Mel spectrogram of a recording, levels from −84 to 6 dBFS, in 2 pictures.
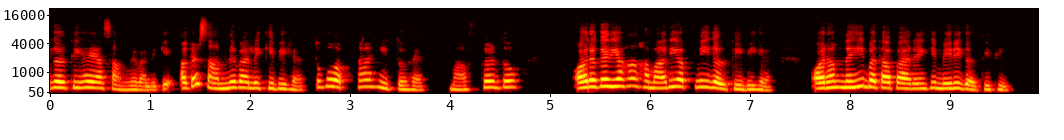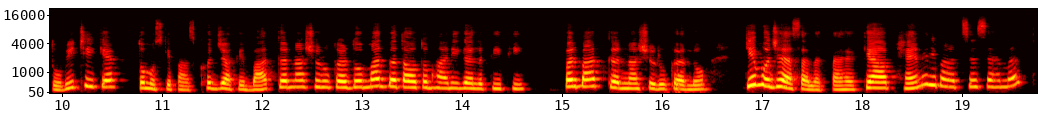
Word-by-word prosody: गलती 275 0 +3
है 280 +1 +3
या 260 - +1
सामने 190 -7 -6
वाले 170 -1 -6
की। 215 - -6 0.2
अगर 350 +10 +2
सामने 255 - 0
वाले 265 -3 0
की 245 0 -4
भी 230 -1 -2
है 185 -5 -6
तो 295 - -5
वो 335 +2 0
अपना 305 +1 -3
ही 250 - -1
तो 190 - -1
है, 170 -1 -8 0.3
माफ 185 0 -6
कर 290 0 +3
दो 295 +2 -2 0.6
और 270 +4 +7
अगर 335 +2 +7
यहाँ 345 +1 +2
हमारी 275 +2 0
अपनी 305 -1 +1
गलती 220 -6 +2
भी 195 0 -2
है 160 -3 -6 0.4
और 250 +2 +5
हम 285 - +3
नहीं 290 +4 +3
बता 290 -4 +5
पा 250 -2 +2
रहे 230 0 -2
हैं 235 - -4
कि 265 - -3
मेरी 240 +1 0
गलती 190 -4 -2
थी, 180 -3 -8 0.3
तो 180 - -4
भी 250 +5 -3
ठीक 325 -3 -4
है। 305 0 +1 0.2
तुम 260 -2 +1
उसके 210 -1 -6
पास 175 -4 -10
खुद 255 -3 -2
जाके 220 -4 -1
बात 195 +4 -3
करना 300 +1 +1
शुरू 300 -1 -4
कर 285 -1 +4
दो, 300 +1 +1
मत 330 +4 +1
बताओ 305 -3 +5
तुम्हारी 255 -2 -2
गलती 230 -2 -2
थी, 220 0 -8 0.4
पर 320 0 +8
बात 340 0 0
करना 240 -5 +2
शुरू 215 -2 0
कर 205 -2 +1
लो, 200 +1 -4 0.4
कि 375 - +7
मुझे 335 -5 +3
ऐसा 225 -5 +1
लगता 180 +1 -5
है। 190 - -2
क्या 265 +9 +3
आप 260 0 0
हैं 245 +2 +1
मेरी 410 0 +1
बात 315 -5 -3
से 315 0 -4
सहमत? 320 +8 -4
260 Hz, 235 wpm, -23 LUFS, 220-300 Hz, 0.6 s, पर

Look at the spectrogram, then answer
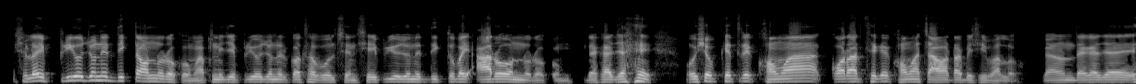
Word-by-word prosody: আসলে 140 +3 -1
এই - - -4
প্রিয়জনের 190 +2 +2
দিকটা 165 -1 0
অন্যরকম। 130 -9 -1
আপনি 115 +4 -4
যে, 115 - +2
প্রিয়জনের 120 -1 -1
কথা 115 +1 -1
বলছেন 105 -1 -4
সেই 115 -1 0
প্রিয়জনের 125 -2 -1
দিক 125 -1 -4
তো - - -1
ভাই 130 - +4 0.2
আরো 125 +1 +5
অন্য 110 -2 -1
রকম। 90 -1 -10 0.3
দেখা 115 +2 +1
যায় 130 +4 +3 0.5
ঐসব 125 +2 +2
ক্ষেত্রে 140 +1 +1
ক্ষমা 130 +3 +3 0.4
করার 130 +1 +5
থেকে 135 +1 0
ক্ষমা 120 +2 0
চাওয়াটা 105 0 +3
বেশি 100 0 -6
ভালো। 90 -1 -5 0.3
কারণ 100 +2 -3
দেখা 105 +2 +1
যায় 110 0 +2
120 Hz, 170 wpm, -23 LUFS, 110-135 Hz, 0.5 s, আরো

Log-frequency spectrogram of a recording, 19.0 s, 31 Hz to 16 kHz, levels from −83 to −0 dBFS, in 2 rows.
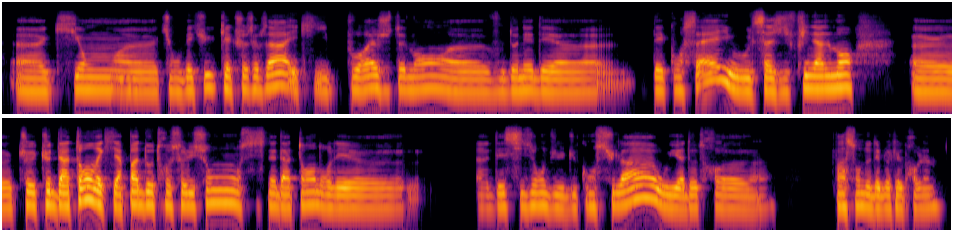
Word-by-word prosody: heu, 115 -1 -2
qui 125 +3 -5
ont, 120 -1 -2
heu, 110 -1 -2
qui 105 +2 -9
ont 115 -1 -5
vécu 120 +5 -2
quelque 135 -3 -2
chose 125 -2 -3
comme 125 - -2
ça 145 +2 +5
et - - -1
qui 110 0 -9
pourraient 125 +2 +1
justement, 125 +1 -2
heu, 110 0 -1
vous 110 +1 -7
donner 115 +1 -1
des, 110 0 0
heu, 110 +9 -3 0.3
des 120 -2 0
conseils? 110 -1 +1
Ou 115 -4 +2
il 110 - -4
s'agit, 110 -2 0
finalement, 130 +3 +4 0.6
heu, 110 -1 0
que 130 - 0
que 125 +2 +1
d'attendre 155 +7 +7
et - - +8
qu'il 125 - -1
y - - +7
a - - -2
pas 130 +4 +5
d'autres 130 0 0
solutions 130 +5 0
si 120 +1 -9
ce - - -10
n'est 120 - +1
d'attendre 120 +2 0
les 110 0 +3
heu, 105 0 -4 0.7
la 110 0 -11
décisions 120 +2 -2
du 110 -1 -4
du 110 +2 -7
consulat 135 - +2
ou 125 -8 +2
il 110 - +1
y - - +5
a 105 - +3
d'autres 105 -1 -4 0.7
façons 115 +1 -1
de 115 - +1
débloquer 110 0 -1
le 110 - -1
problème? 105 +2 -7
115 Hz, 185 wpm, -21 LUFS, 110-125 Hz, 0.7 s, et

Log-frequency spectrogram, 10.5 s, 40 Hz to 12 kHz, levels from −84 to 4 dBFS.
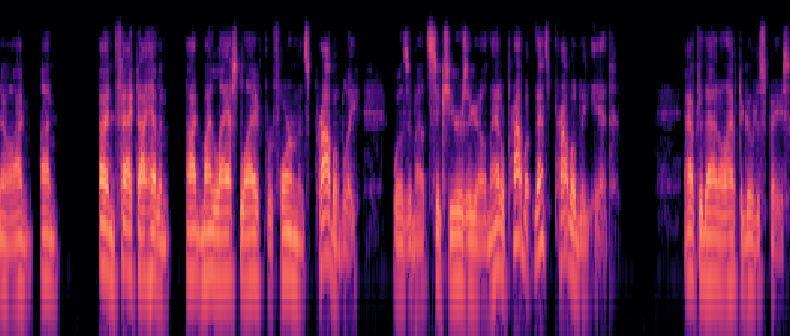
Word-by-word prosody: No, 100 -1 -3
I'm 105 -1 -3
I'm 110 -2 -2 0.5
in 130 -6 +5
fact, 125 +1 +3
I 115 - +5
haven't 110 -4 +1 0.2
uh, 120 0 +3
my 120 +2 +2
last 115 -1 +3
live 115 -1 +3
performance 110 +1 -2
probably - - 0 0.4
was 100 -1 -5
about 100 +1 -7
6 115 - 0
years 115 -2 +1
ago, 100 -3 -1
and 95 - -6
that'll 130 +2 0
proba - - +1
that's - - +1
probably 100 0 -1
it. - - -13 1.0
After 120 0 0
that, 115 -1 +3
I'll 105 -1 +1
have 110 -1 -2
to 105 - -4
go 110 0 -2
to 100 - -8
space. - - -9
110 Hz, 180 wpm, -23 LUFS, 100-115 Hz, 1.0 s, in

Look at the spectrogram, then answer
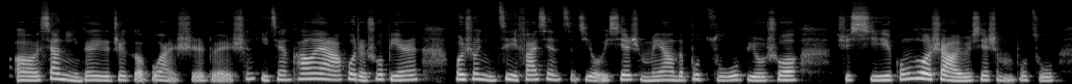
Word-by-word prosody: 呃， 190 0 +2
像 250 +4 +2
你 180 -6 0
对 195 0 +1
这 200 +2 -2
个 - - -1
不 - - -16
管 190 -2 -1
是 - - -4
对 - - -2
身 255 0 -6
体 225 - -3
健 210 +3 -3
康 255 +1 +3
呀， 225 -4 +4
或 240 +2 +1
者 185 - +1
说 230 +6 -1
别 200 -4 0
人， 220 +3 -1 0.3
或 235 - +3
者 - - +6
说 250 +1 +1
你 200 -4 -1
自 195 +5 -3
己 210 - +3
发 220 +2 +1
现 230 -2 -2
自 220 -2 -10
己 220 -4 -6
有 185 - +1
一 - - -1
些 220 +3 +1
什 220 -4 -3
么 180 +2 -1
样 200 0 0
的 190 - -1
不 230 +5 -2
足， 200 -2 -3
比 205 -3 -4
如 175 0 +2
说 200 +2 +1 0.3
学 205 - -5
习、 200 0 +1
工 235 +7 0
作 270 -3 +8
上 200 -7 +4
有 170 - +2
一 180 - -2
些 200 +2 -1
什 195 -1 -6
么 190 +2 -4
不 200 -3 -5
足， 175 -1 -5
205 Hz, 300 characters per minute, -21 LUFS, 190-230 Hz, 0.3 s, 作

